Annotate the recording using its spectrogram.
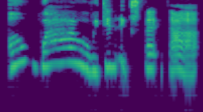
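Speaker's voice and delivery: high-pitched mock astonishment; amazed audience reaction. Audience reacting after she comes off stage, amazed.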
